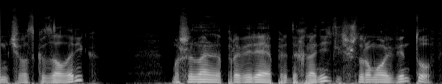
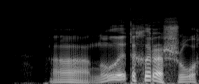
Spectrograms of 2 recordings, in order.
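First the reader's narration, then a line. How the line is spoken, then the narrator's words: Grunt. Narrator (Russian): хмыкнул Ахмед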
